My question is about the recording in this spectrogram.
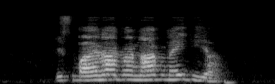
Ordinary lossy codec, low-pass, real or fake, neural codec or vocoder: AAC, 32 kbps; 9.9 kHz; fake; codec, 32 kHz, 1.9 kbps, SNAC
